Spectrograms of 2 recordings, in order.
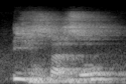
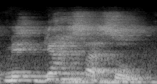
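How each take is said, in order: First: Ispaso dit clairement, is-pa-so, plus haut; prononciation correcte. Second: Gaspaso dit un peu lentement, ga-spa-so; forme fautive. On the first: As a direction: prononcer Ispaso avec soin, comme la bonne forme. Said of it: "il n'y a pas marqué". (Ispaso, la forme juste, bien détachée) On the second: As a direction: lire Gaspaso comme l'erreur du tatouage. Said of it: "une faute d'orthographe". (Gaspaso, la faute, lu posément) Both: Shown as a demonstration.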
